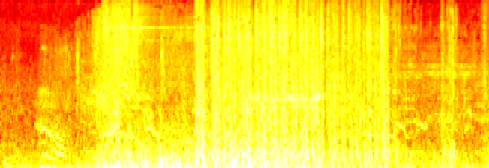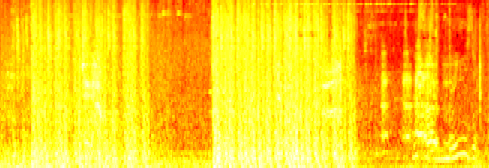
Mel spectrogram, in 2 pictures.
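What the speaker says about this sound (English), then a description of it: "That's a really effective glob gun." A glob gun fires repeatedly in the Borderlands game, sustained loud bursts of weapon fire with mechanical clatter, pausing briefly before resuming, while a voice talks over the action.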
